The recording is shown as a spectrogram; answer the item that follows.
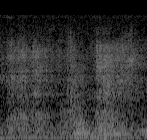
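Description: Congregation sitting down: rustling clothes, shuffling and a few dull thuds of chairs and pews.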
